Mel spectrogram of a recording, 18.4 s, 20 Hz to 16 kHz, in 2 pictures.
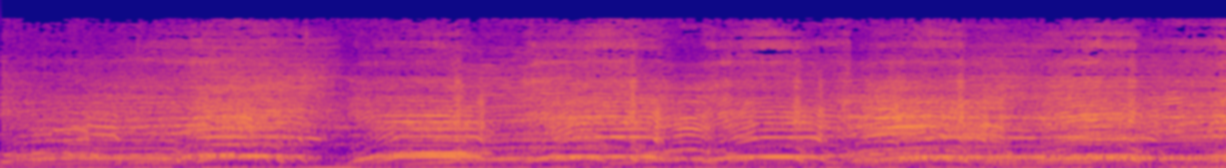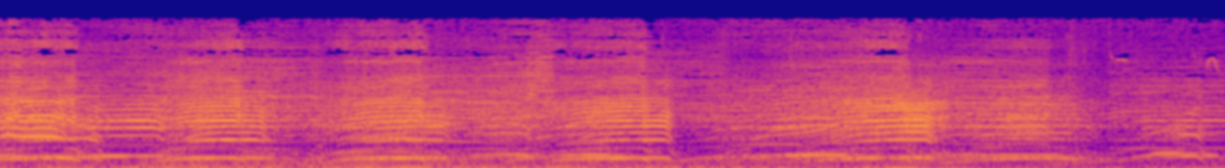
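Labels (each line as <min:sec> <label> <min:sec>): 0:00.0 Cows mooing repeatedly with varying intensity. 0:18.4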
